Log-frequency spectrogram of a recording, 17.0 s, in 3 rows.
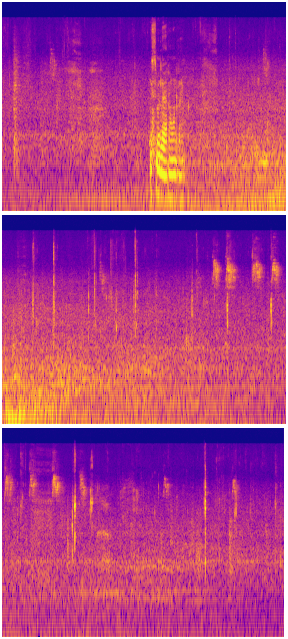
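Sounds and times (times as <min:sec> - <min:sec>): low steady hum: 0:00.0 - 0:17.0
wet chewing and lip-smacking: 0:04.1 - 0:17.0.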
